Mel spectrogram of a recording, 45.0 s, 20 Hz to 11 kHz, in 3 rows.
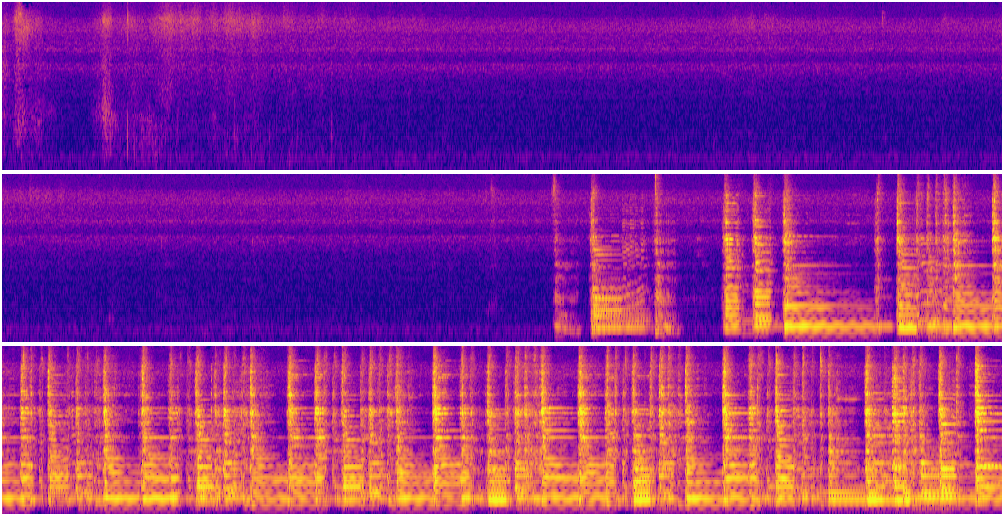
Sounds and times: Music: 23.3 - 25.2, 25.8 - 45.0.

